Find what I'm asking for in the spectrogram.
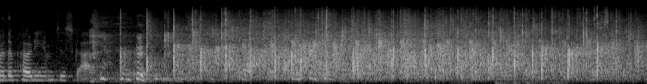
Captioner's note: audience chuckles and applauds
